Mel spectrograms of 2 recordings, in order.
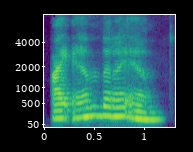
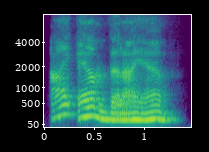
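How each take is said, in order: First: It is spoken in an ordinary speaking voice. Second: It is spoken with strong, intense feeling. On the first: "I will say them in my normal voice" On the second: "and then I'll say them with lots of feelings"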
